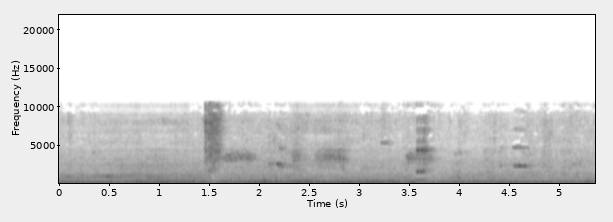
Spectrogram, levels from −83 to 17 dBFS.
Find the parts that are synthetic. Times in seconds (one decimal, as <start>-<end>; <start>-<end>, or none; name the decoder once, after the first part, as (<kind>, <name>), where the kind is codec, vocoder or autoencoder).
0.4-1.3 (codec, SNAC); 2.3-3.0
